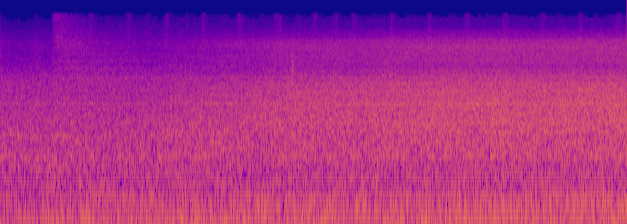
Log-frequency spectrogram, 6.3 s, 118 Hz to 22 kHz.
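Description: Steady rushing noise on the flight deck of an Airbus A350 in cruise flight, heaviest in the low end.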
